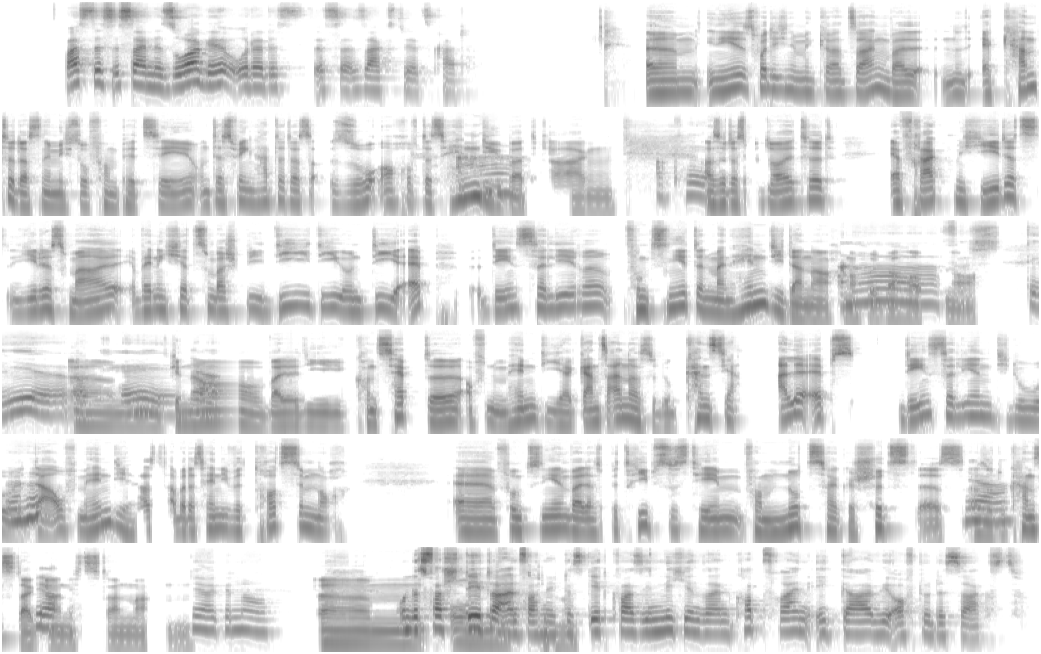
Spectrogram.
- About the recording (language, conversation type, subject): German, podcast, Wie erklärst du älteren Menschen neue Technik?
- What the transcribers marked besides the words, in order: stressed: "Handy"; drawn out: "Ah"; stressed: "Handy"; stressed: "alle"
